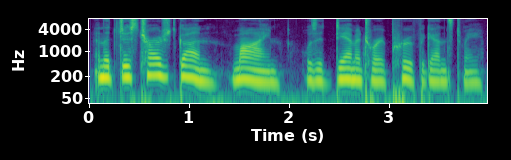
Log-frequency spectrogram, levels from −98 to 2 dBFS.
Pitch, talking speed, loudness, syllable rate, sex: 160 Hz, 165 wpm, -18 LUFS, 4.7 syllables/s, female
